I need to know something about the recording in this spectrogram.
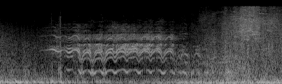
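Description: A large creature lets out a wavering, shrill screech.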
